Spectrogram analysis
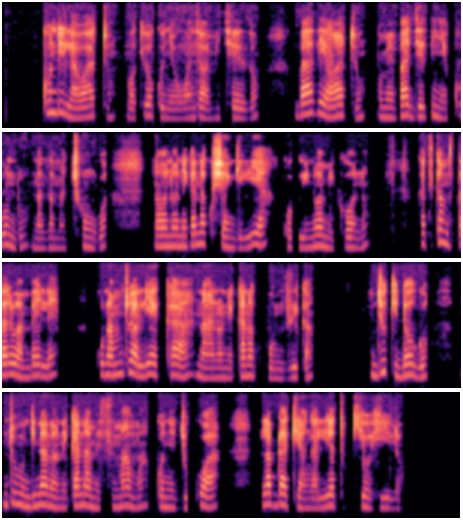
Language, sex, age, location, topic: Swahili, female, 25-35, Kisumu, government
